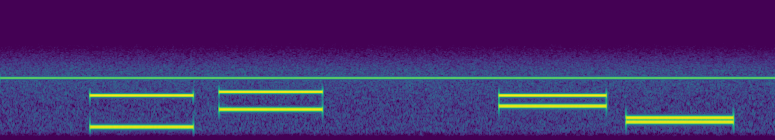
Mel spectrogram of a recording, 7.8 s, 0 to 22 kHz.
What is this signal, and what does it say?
Aircraft SELCAL, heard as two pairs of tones, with a steady whistle near 2220 Hz. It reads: CR-LS MR-FH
